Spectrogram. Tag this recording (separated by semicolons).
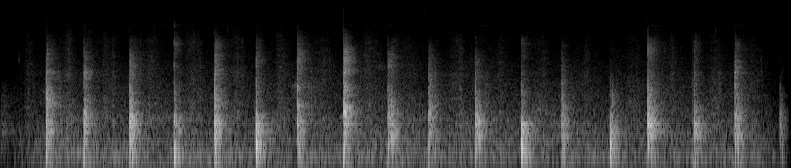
Footsteps; Walk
